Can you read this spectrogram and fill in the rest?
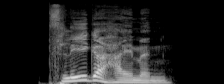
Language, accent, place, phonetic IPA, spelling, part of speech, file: German, Germany, Berlin, [ˈp͡fleːɡəˌhaɪ̯mən], Pflegeheimen, noun, De-Pflegeheimen.ogg
- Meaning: dative plural of Pflegeheim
